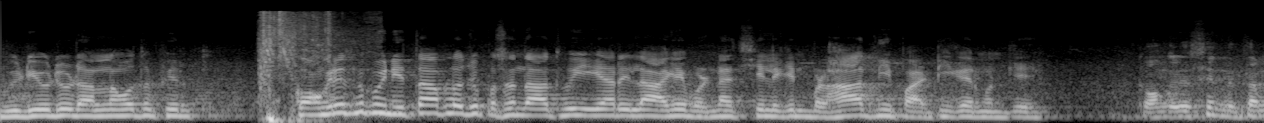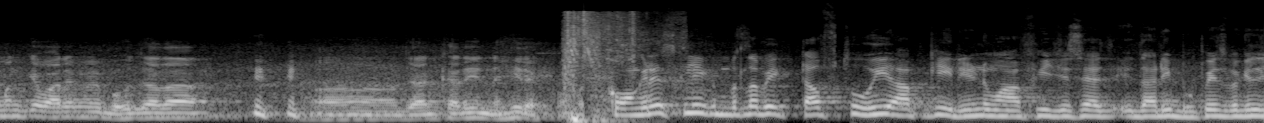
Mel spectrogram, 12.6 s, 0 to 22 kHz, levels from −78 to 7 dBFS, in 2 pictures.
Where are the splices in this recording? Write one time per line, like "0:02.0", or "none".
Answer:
0:01.3
0:09.2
